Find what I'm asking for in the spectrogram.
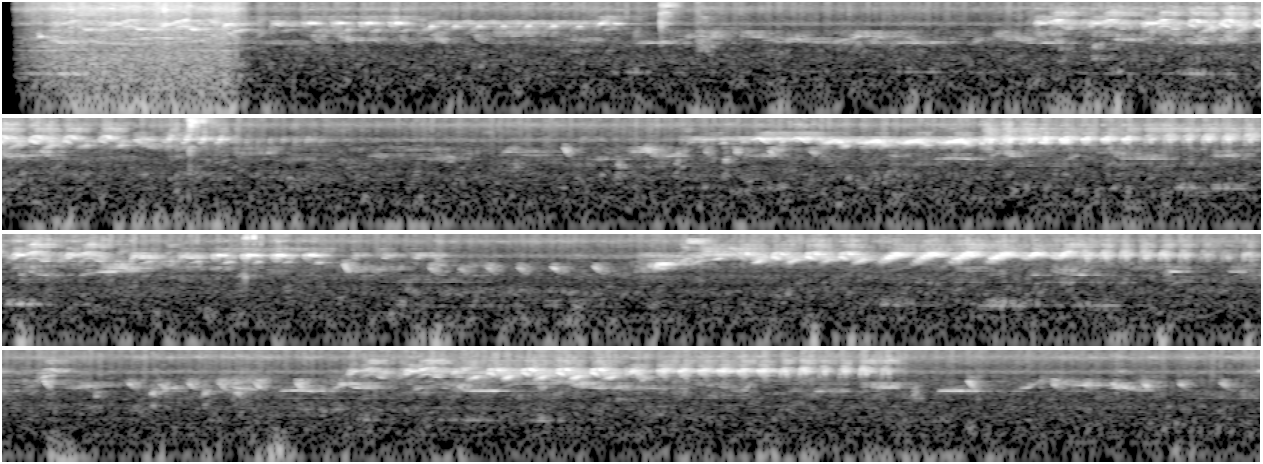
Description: Southern House Wren (Troglodytes musculus)
English Name: Southern House Wren
Life Stage: Adult
Detailed location: Eco Área Avellaneda
Condition: Wild
Certainty: Photographed, Recorded vocal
